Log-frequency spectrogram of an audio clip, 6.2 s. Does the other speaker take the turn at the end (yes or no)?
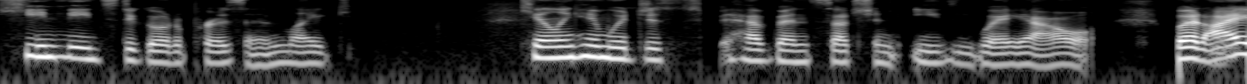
no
